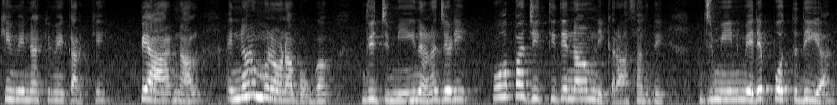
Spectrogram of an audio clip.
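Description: A woman's voice: fairly high pitch, slight background noise, lightly acted. An actress playing a scheming young wife and daughter-in-law in a family drama, who argues back and plots under her breath. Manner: argumentative, self-talk plotting. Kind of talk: Punjabi web-series acting.

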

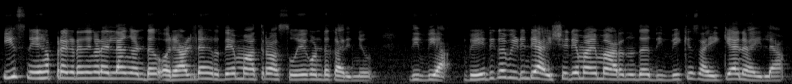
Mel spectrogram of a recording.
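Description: A woman reads a story aloud in a calm, steady voice. Her pitch sits high, and she keeps an even storytelling pace. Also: normal speed. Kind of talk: scripted story narration.

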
